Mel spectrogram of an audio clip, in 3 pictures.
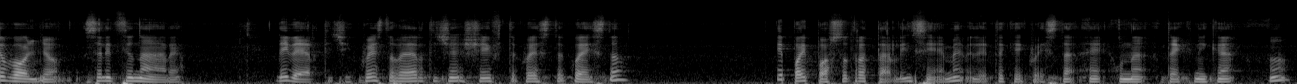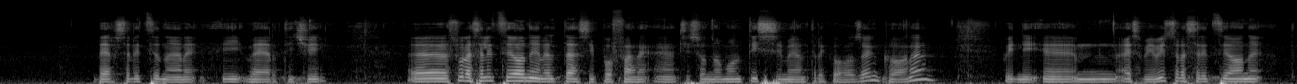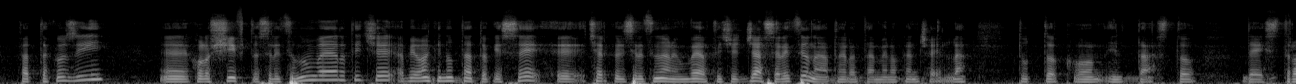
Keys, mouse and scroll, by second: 1.3 click, 2.9 right click, 4.9 shift+right click, 5.8 shift+right click, 7.8 click, 11.2 middle click, 15.1-15.6 scroll up 3, 15.6-16.1 scroll down 1, 16.1 middle click, 20.1 middle click, 23.6 alt+click, 24.7 right click, 25.7 right click, 28.1 shift+right click, 33.6 shift+right click, 34.6 shift+right click.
